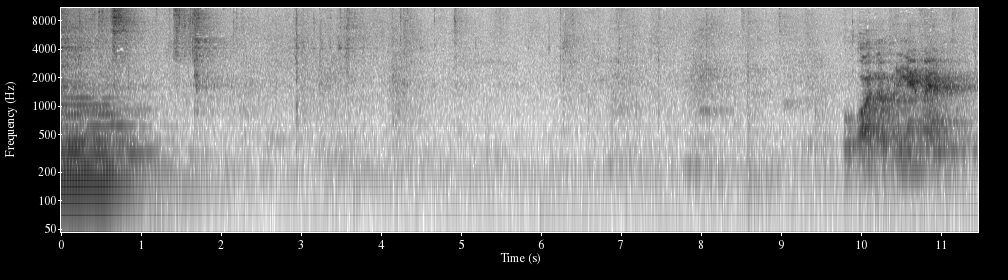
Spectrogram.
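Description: An elderly man chants in a large echoing hall.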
